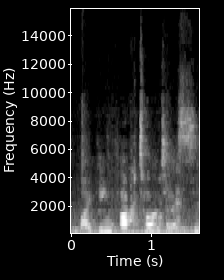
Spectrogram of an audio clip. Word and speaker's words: Viking Octantis: Can you pronounce the name of the ship again? Viking Octantis.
